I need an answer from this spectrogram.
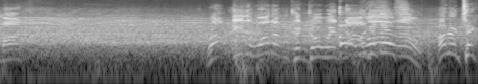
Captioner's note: crowd cheers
